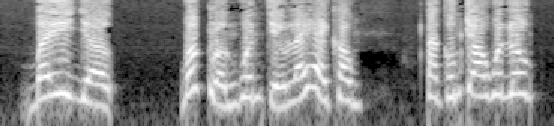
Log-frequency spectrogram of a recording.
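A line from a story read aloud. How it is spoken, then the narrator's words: Angry. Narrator (Vietnamese): Ung Thanh giận dữ nói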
